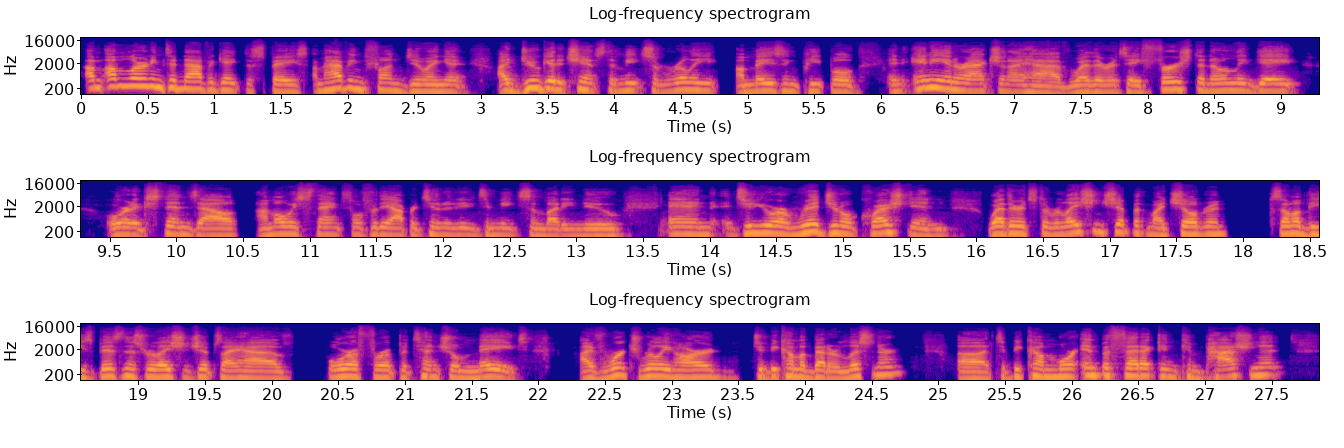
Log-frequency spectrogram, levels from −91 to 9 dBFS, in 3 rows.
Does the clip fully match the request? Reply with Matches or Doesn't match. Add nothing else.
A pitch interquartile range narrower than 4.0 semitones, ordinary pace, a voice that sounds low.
Doesn't match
